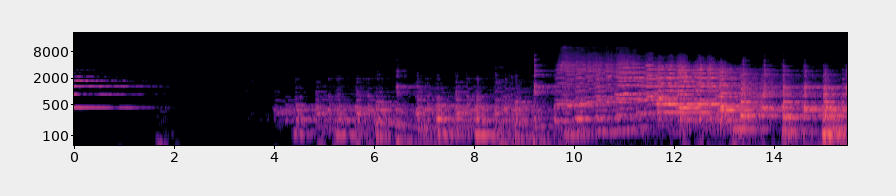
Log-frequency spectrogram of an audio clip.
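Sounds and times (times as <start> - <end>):
cello: 4.0 - 15.4.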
